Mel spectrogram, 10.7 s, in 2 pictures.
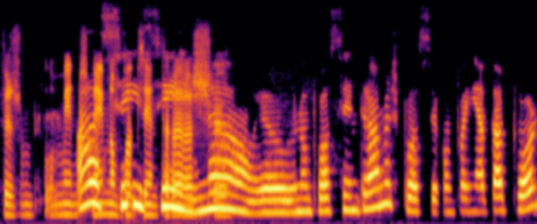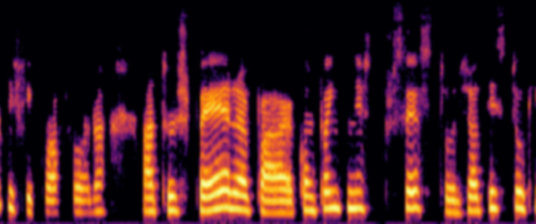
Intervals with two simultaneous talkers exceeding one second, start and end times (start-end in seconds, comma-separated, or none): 0.7-2.4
